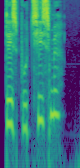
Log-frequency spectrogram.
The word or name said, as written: despotisme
